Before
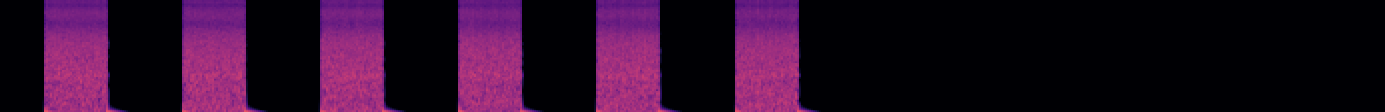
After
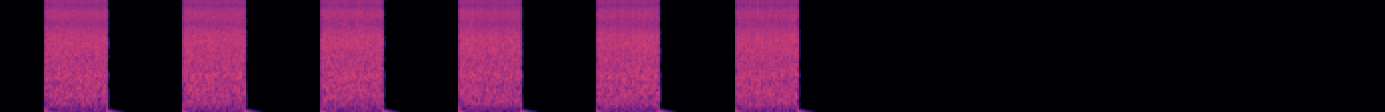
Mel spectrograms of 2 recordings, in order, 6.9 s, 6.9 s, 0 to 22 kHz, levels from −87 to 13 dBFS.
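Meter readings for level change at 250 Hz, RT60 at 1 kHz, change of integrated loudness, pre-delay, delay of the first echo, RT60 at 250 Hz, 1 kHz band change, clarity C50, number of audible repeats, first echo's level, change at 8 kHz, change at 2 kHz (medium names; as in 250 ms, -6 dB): -3.5 dB, no reverb, +8.5 dB, no reverb, no echo, no reverb, +3.0 dB, no reverb, no echo, no echo, +12.0 dB, +4.0 dB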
